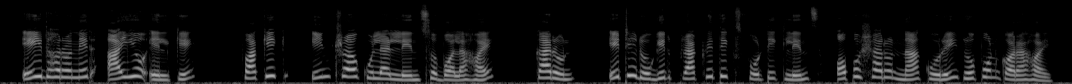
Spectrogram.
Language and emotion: Bengali, neutral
